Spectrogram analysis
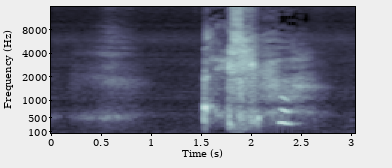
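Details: One loud explosive sneeze with a trailing voiced release after a quiet breath in; sneezes deliberately made to come out.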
